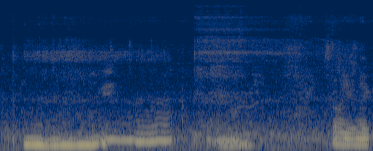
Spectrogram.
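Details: Beagle dog snoring hard while asleep, possibly dreaming: long, low, droning breath sounds with a whining, voiced quality over several breaths; snoring.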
